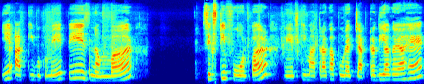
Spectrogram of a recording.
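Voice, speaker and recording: A woman teaching young children in a slow, careful lesson style, stretching out syllables and often checking in with the class. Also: medium pitch, a bit bright. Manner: drawn-out syllables, frequent rising "theek hai" checks. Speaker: primary school teacher.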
